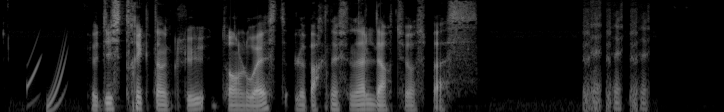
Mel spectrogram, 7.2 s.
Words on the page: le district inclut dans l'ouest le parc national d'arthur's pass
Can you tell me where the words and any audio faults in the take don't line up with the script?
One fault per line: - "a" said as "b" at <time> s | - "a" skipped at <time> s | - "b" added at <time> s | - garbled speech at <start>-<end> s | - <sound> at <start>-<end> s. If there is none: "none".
- chirp at 0.3-0.7 s
- laugh at 5.8-6.5 s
